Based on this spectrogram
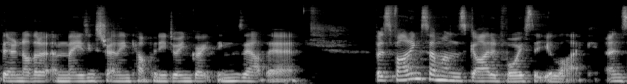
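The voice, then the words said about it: Australian accent. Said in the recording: “you got an Australian accent”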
